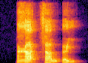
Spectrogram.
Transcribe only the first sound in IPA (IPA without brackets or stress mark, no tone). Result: ɣ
